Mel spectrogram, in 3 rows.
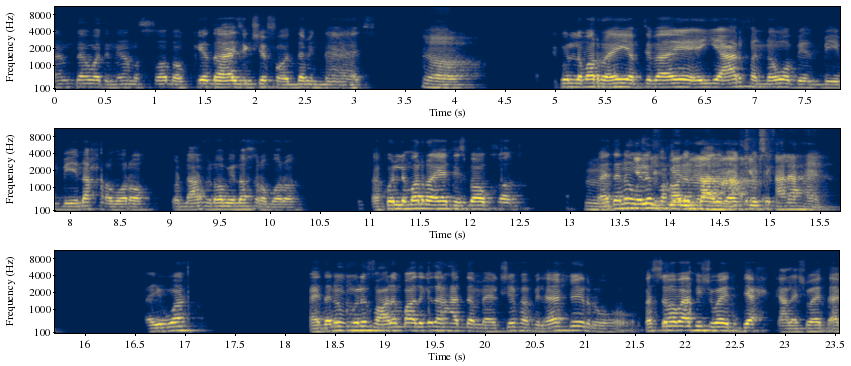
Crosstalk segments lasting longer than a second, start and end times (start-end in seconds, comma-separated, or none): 13.3-15.1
